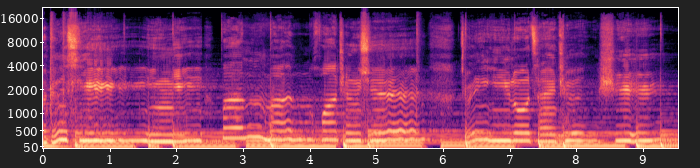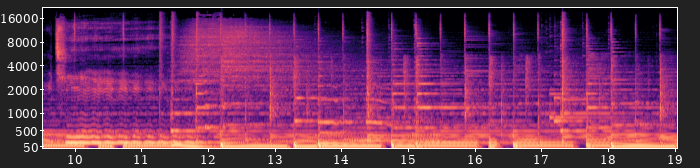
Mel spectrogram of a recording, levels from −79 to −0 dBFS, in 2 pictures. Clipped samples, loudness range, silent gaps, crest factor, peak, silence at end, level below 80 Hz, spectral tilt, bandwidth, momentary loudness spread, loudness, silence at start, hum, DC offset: 0.5%; 5 LU; none; 10 dB; 0 dBFS; 0 s; -16 dBFS; -5 dB/octave; over 20 kHz; 9 LU; -10 LUFS; 0 s; none; under 0.1%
